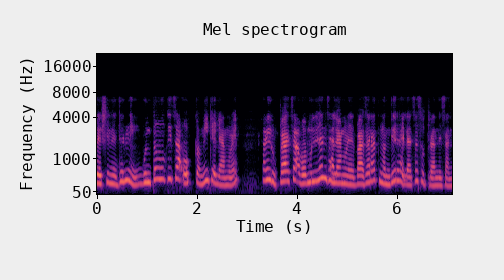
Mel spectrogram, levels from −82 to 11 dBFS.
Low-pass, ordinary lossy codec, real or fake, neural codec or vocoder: 7.2 kHz; none; fake; codec, 32 kHz, 1.9 kbps, SNAC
